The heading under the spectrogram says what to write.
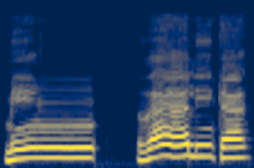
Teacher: ইকফা গুন্না নুন সাকিনের পরে ইকফার হরফ জাল আসছে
